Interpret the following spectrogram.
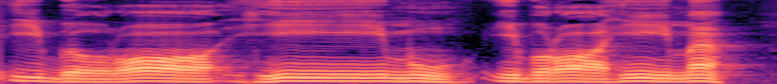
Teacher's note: the ra is a full mouth letter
